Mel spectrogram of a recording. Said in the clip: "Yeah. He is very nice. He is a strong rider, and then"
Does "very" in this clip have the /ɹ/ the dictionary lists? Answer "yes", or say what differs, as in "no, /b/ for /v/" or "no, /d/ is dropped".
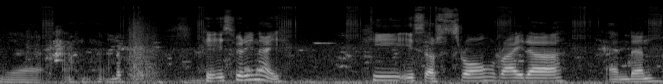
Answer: yes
